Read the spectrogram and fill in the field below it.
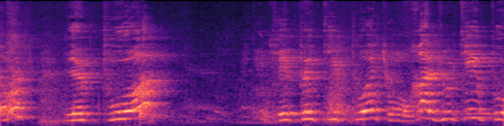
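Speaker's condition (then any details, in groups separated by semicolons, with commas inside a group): Cerebral palsy; lifelong, non-progressive; stable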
